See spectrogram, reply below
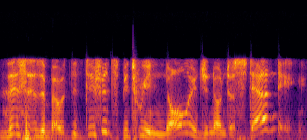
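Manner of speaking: masked-villain voice, high, swooping. Trying out a practiced impersonation, doing a Bane impersonation. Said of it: "let me see if I can do my my Bane impersonation".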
